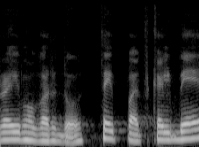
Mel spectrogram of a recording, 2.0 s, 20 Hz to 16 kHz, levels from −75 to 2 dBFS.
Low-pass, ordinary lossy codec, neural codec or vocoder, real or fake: 14.4 kHz; AAC, 64 kbps; autoencoder, 48 kHz, 128 numbers a frame, DAC-VAE, trained on Japanese speech; fake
